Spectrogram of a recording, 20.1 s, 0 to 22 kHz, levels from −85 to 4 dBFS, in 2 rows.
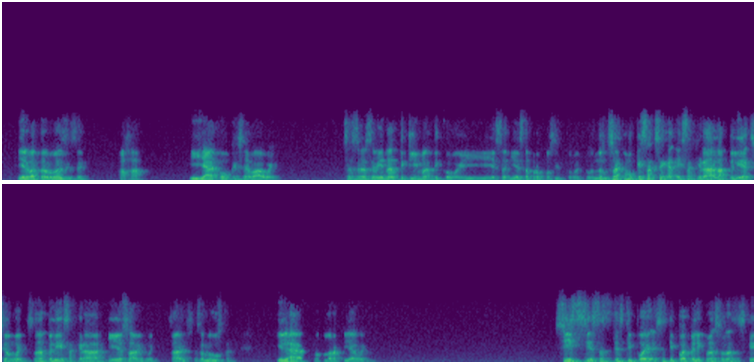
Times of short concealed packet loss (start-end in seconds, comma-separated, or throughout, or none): none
